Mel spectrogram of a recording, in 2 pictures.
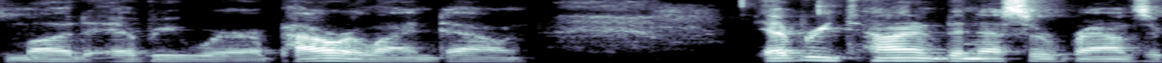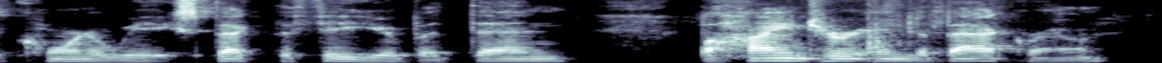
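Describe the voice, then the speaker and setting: A man's voice: lowish voice, darkish tone. A man narrating stage directions from a film script at a live table read.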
